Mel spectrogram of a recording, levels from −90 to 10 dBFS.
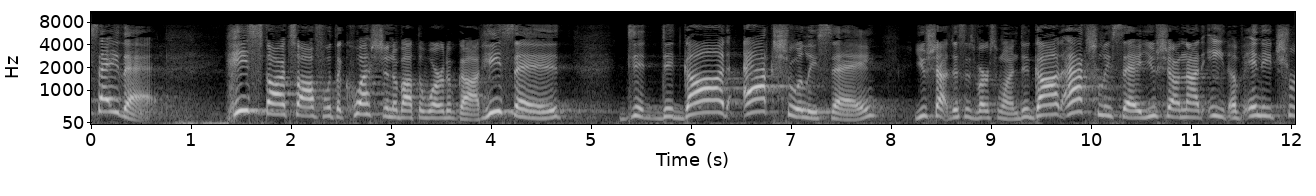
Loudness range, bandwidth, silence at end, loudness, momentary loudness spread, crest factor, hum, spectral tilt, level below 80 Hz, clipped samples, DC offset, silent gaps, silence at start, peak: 2 LU; 8 kHz; 0 s; -20 LUFS; 10 LU; 16 dB; none; -4.5 dB/octave; -52 dBFS; under 0.1%; under 0.1%; none; 0 s; -4 dBFS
